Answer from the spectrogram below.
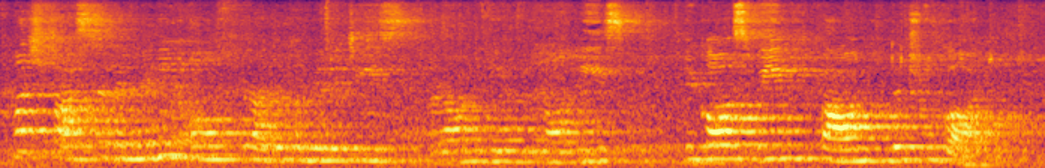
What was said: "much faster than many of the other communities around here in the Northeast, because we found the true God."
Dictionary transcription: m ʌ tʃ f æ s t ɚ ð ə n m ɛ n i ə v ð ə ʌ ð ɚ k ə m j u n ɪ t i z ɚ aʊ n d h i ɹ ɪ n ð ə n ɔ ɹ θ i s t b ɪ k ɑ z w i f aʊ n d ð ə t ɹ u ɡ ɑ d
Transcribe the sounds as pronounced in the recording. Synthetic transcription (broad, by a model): m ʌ tʃ f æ s t ɚ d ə n m ɛ n i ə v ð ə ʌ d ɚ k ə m j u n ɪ t i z ɚ aʊ n d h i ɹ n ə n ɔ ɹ i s b ɪ k ɑ z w i f aʊ n d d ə t ɹ u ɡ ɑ d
